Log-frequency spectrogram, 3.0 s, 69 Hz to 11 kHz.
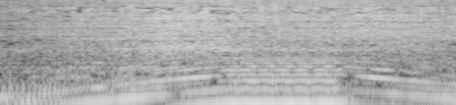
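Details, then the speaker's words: Yamaha FZS version 3 after repair of clutch basket and clutch plate noise that had squealed when pulling away: clean, even revs rising and falling smoothly, no scream or rattle. Engine and clutch now sound smooth, normal. "এখন কিন্তু একদম smooth sound চলে আসছে। যে class বাটির যে শব্দগুলো ছিল সেগুলো কিন্তু একদম চলে গেছে।"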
